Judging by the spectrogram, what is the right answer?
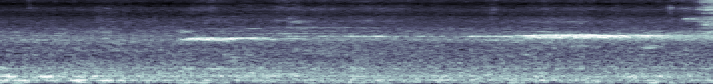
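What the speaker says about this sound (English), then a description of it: "There goes that train." A crowded metro train passes through a station platform, a steady rumbling roll with high-pitched wheel squeals rising twice, fairly close and continuous, with no talk.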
